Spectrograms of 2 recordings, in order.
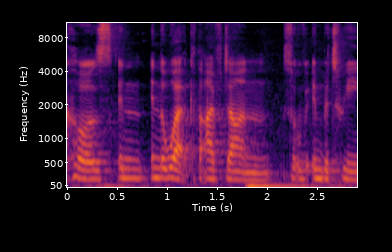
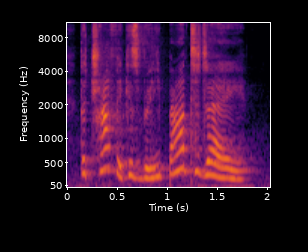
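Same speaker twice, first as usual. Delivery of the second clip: slow, mildly concerned news bulletin voice; 7 semitones higher, 6 dB louder than usual. Showing how a bulletin sounds when never finishing a sentence: mildly concerned news bulletin voice. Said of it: "finish a sentence without finishing a sentence".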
